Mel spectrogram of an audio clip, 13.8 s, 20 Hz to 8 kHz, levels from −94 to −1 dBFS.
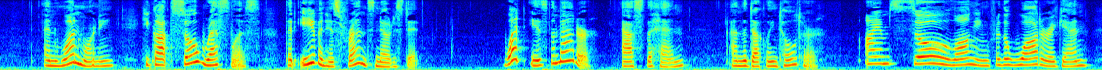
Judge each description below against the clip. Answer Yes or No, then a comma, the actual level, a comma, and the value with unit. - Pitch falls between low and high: No, high, 235 Hz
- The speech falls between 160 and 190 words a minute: No, average, 145 wpm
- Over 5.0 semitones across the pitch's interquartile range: Yes, wide, 5.6 semitones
